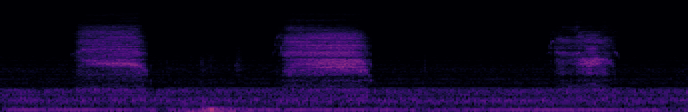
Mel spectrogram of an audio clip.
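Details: Barn owl chicks in a food-short nest give three raspy, breathy hisses of differing length, the middle one longest, with a low steady hum underneath.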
